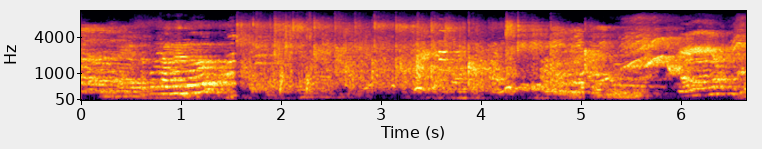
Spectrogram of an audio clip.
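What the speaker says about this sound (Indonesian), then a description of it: "tepuk tangan dulu" A classroom of children claps together, a burst of close clapping breaking out after a voice and continuing for several seconds, with children's voices mixed in.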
